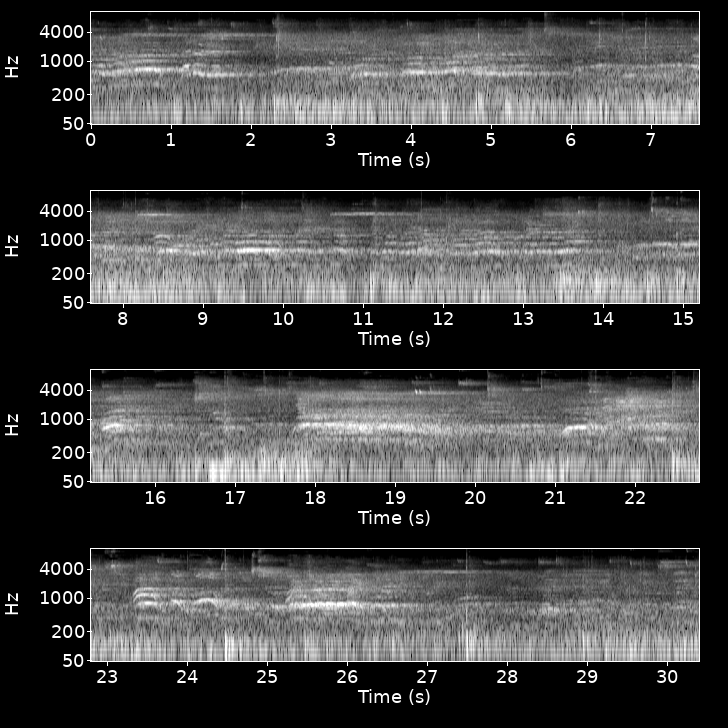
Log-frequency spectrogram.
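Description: Indoor volleyball rally in a large echoing gym: the ball struck with sharp smacks on serves, sets and hits, sneakers squeaking on the hardwood court, and players and spectators shouting and calling throughout.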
